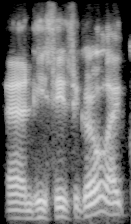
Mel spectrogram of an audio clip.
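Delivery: ordinary delivery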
